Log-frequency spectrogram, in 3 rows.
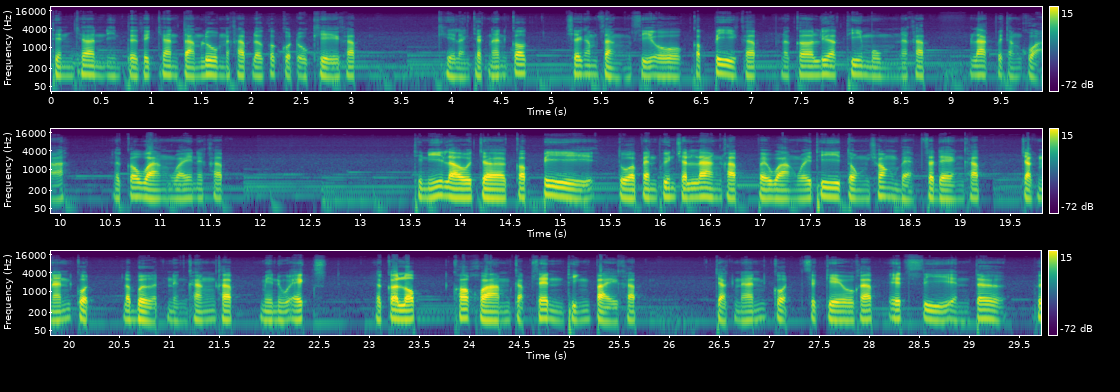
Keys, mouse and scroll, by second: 3.5 click, 3.9 Escape, 4.2 click, 6.5 space, 8.1 space, 8.2 click, 10.4 Return, 11.7 space, 11.9 Escape, 11.9 scroll up 2, 12.4 click, 12.8 middle click, 14.2 space, 14.7 click, 15.0 scroll up 2, 16.8 scroll up 1, 16.9 click, 17.4 Escape, 17.7 click, 19.1 space, 19.4 Escape, 19.4 scroll up 2, 20.2 click, 21.3 Delete, 21.8 click, 22.8 ctrl+z, 23.5 Escape, 23.6 Delete, 23.6 click, 23.8 click, 24.9 Escape, 25.4 click, 25.7 Delete, 26.0 click, 26.5 scroll up 1, 27.5 space.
